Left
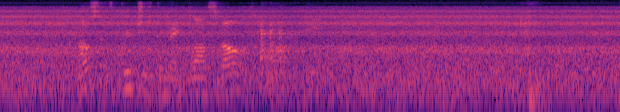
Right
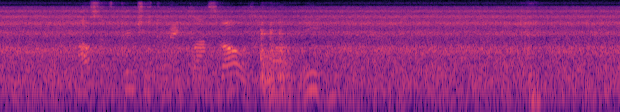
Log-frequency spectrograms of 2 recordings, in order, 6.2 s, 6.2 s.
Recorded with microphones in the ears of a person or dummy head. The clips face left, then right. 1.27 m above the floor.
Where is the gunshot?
35° right (ahead or behind), 0.9 m.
